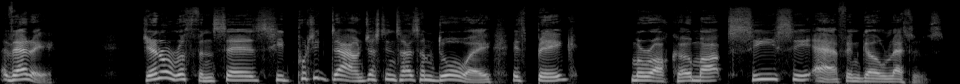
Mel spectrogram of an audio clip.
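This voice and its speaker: Man putting on a high-pitched, pompous upper-class English secretary. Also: animated, a little slow, fairly bright tone, dry recording, clean studio sound. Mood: fussy, earnest. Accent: exaggerated upper-class English. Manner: pompous, airy, over-polite. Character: posh, fussy English private secretary, bluffing politely. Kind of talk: audiobook character voice.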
